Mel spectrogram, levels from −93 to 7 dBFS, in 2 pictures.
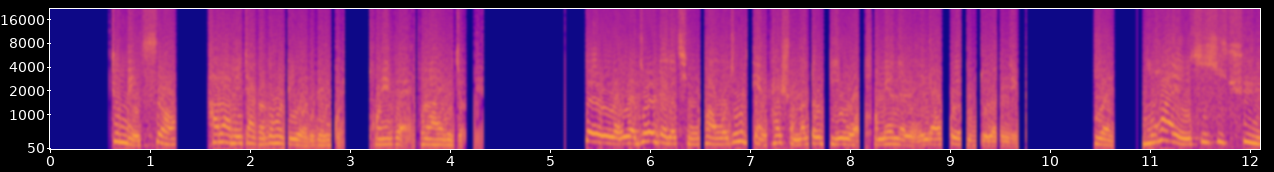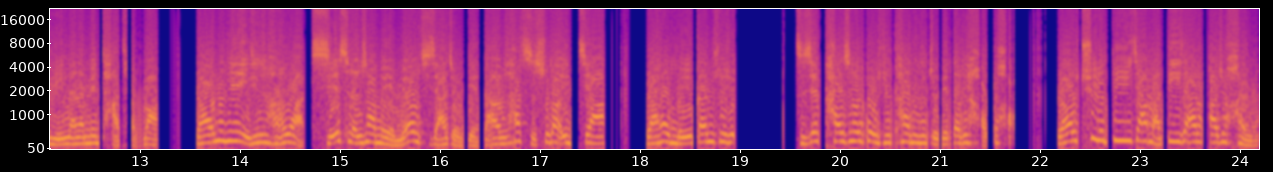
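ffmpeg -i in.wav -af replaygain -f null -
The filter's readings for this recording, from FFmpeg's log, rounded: track_gain = -0.3 dB
track_peak = 0.131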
